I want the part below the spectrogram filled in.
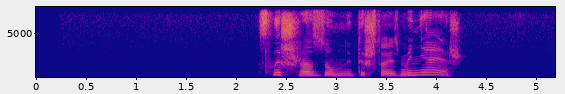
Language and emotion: Russian, angry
